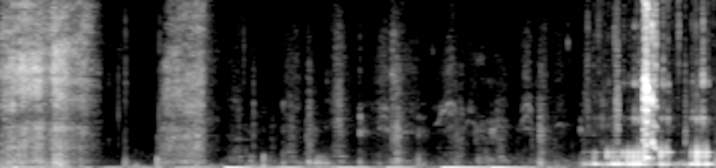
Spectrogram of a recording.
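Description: A person chewing a big mouthful of rice and fish curry with wet, clicking mouth sounds. There are two short hissy bursts in the first second and a half, and a louder stretch near the end.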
